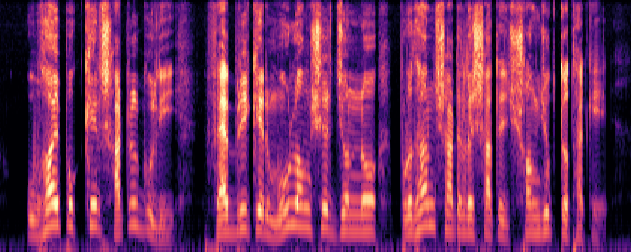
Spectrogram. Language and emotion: Bengali, neutral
